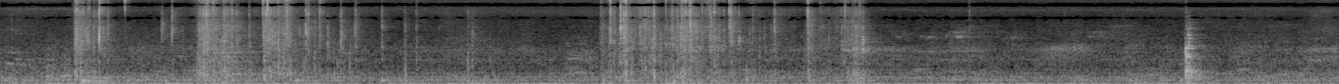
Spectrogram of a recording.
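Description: Faint, scattered rustling and light clicks of objects being handled, with a sharper click about nine seconds in.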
